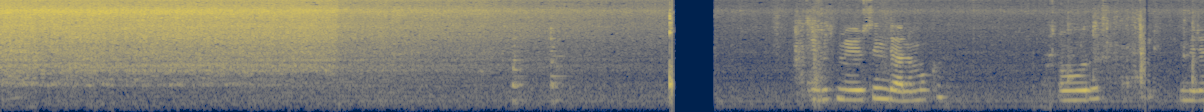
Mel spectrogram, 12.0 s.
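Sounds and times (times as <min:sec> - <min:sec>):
tomato puree sizzling in oil: 0:00.0 - 0:06.8.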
